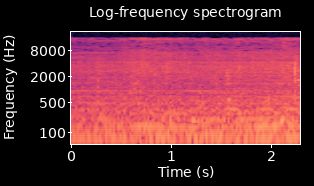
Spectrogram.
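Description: A bus engine running steadily, heard from inside the passenger cabin as a low sound that grows slightly louder.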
